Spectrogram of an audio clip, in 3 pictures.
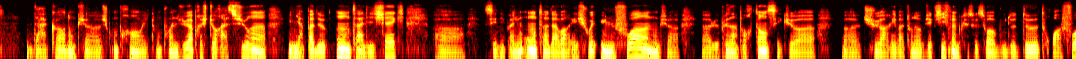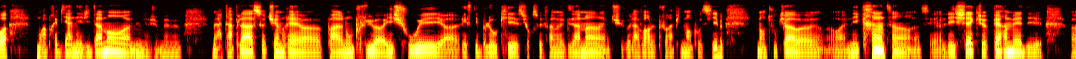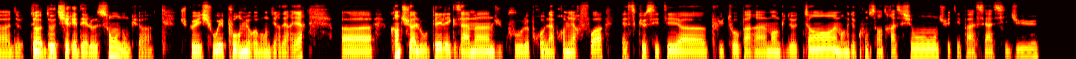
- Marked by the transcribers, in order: stressed: "honte"; stressed: "une"; stressed: "crainte"; stressed: "l'échec"; other background noise
- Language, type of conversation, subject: French, advice, Comment puis-je demander de l’aide malgré la honte d’avoir échoué ?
